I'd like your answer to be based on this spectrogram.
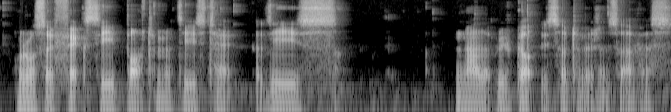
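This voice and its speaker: This very clean recording has a silent background. A man speaks at a fairly quick pace. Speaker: 3D software tutorial maker. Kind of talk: tutorial. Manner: monotone.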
